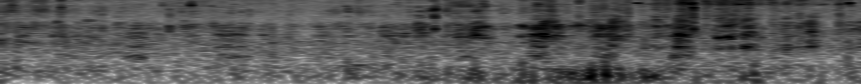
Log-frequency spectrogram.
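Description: Faint patter of dogs running on wood-chip mulch against a quiet outdoor background, a little louder about three seconds in.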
